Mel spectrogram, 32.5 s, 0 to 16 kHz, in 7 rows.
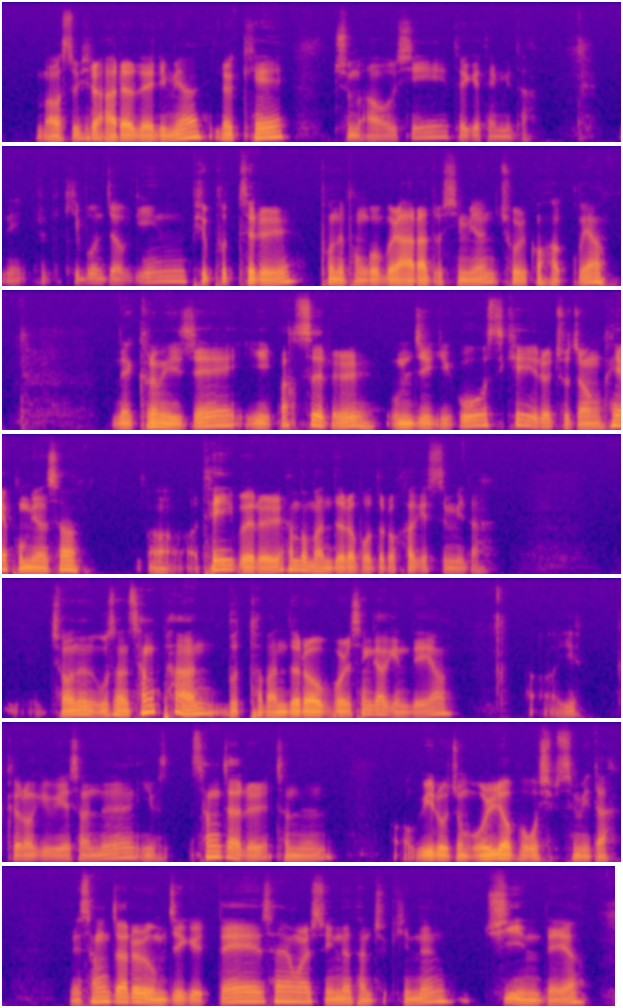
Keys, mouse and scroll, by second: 0.4-3.3 scroll down 4, 8.3-8.8 middle drag, 9.0-9.7 scroll up 3, 9.7 shift+middle drag, 10.5-11.5 middle drag, 11.7-12.7 middle drag, 13.5 shift+middle drag, 15.0-16.0 middle drag, 16.7-18.4 middle drag, 21.5-22.2 middle drag, 27.7-28.2 middle drag, 28.6 scroll down 1, 28.8-30.8 middle drag, 31.5 g.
